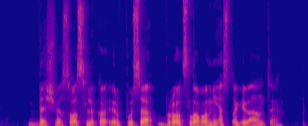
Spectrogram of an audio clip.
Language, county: Lithuanian, Šiauliai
